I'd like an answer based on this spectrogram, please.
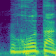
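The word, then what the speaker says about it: ग़ोता: Urdu word है उसको गोता कहते हैं गोता ग के नीचे नुक्ता बाथरूम को आप लोग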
